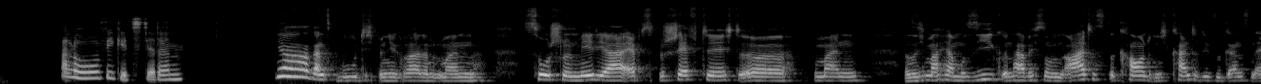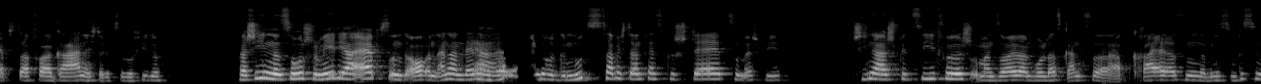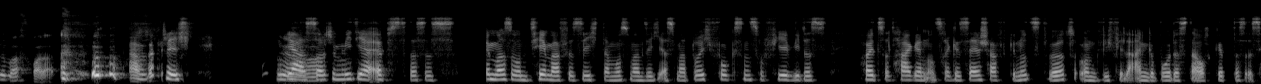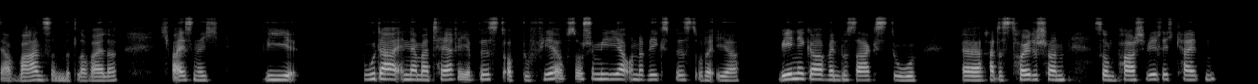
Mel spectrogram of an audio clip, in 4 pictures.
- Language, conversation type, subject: German, unstructured, Wie verändern soziale Medien unsere Gemeinschaft?
- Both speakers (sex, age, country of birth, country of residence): female, 18-19, Germany, Germany; female, 40-44, Germany, Germany
- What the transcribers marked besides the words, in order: unintelligible speech; laugh; other background noise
